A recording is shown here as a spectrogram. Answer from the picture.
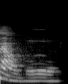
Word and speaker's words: hour: Because in H is silent. So you have to give importance to the second alphabet that is O.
